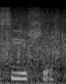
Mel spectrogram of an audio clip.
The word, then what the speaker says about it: Saoirse: They looked like Sarah Rhodes, but it was actually Saoirse.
